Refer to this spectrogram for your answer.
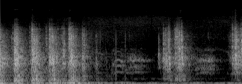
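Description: Heavy fists pound on Sandy McQuill's door, two flights up in a third-rate hotel near the Hassan Bazaar, in a quick burst of four loud knocks, then a pause before a few more hard, insistent thumps.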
